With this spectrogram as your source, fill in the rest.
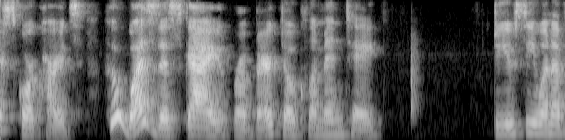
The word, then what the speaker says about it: Roberto Clemente: Robert, Clement? It echoed in the near empty stands. Roberto Clemente was his name, and this is pronounced Roberto Clemente.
